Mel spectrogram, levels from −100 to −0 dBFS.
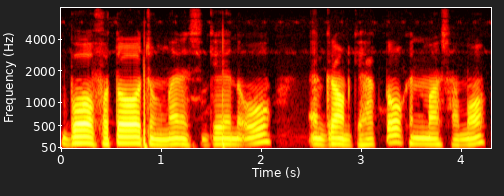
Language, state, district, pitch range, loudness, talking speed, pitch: Kokborok, Tripura, Dhalai, 115-135 Hz, -19 LUFS, 165 wpm, 120 Hz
